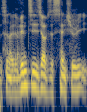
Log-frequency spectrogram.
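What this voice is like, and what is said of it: Put-on French accent. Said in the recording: “I should say in a French accent”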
